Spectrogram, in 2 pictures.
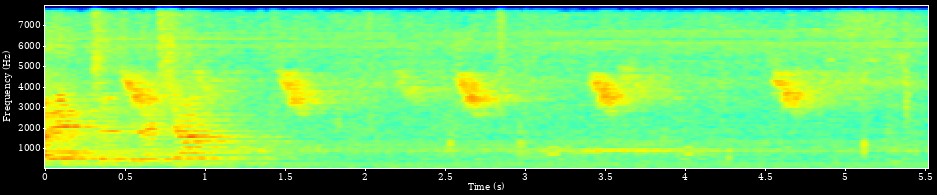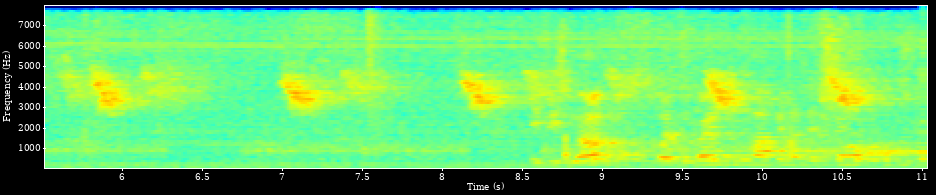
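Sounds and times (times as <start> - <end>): steady low hum: 0.0 - 11.0
small bird chirping: 1.5 - 5.0, 7.0 - 8.6.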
